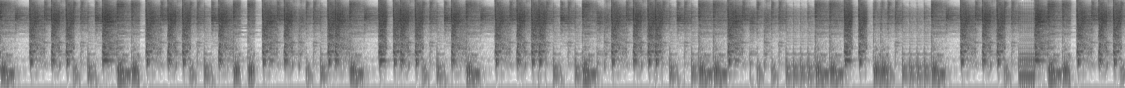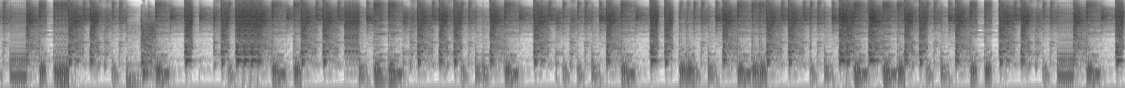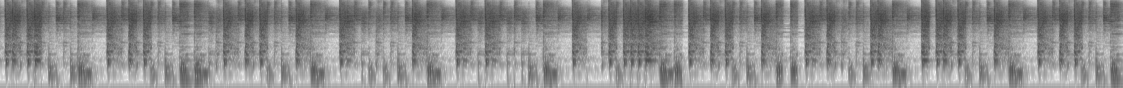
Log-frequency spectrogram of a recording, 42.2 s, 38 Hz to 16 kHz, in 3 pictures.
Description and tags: drumloop rework (slices) with vst slicex combination + vst dbglitch
vst edison - soundforge 7 (recording final sample)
